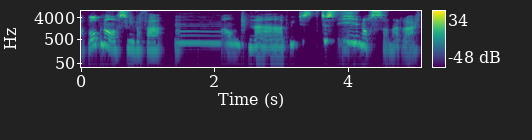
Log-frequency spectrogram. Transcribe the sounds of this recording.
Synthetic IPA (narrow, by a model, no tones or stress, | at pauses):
aboːbnoːsɔnivaθam̩ɔ̰ndnadwid͡ʒəstd͡ʒ̥əstiːnɔsɔ̰na̰ɾa̰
